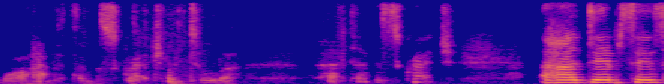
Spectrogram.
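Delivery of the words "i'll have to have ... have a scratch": hushed whisper, much softer. Real, not acted. Whispering to the doll Matilda.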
